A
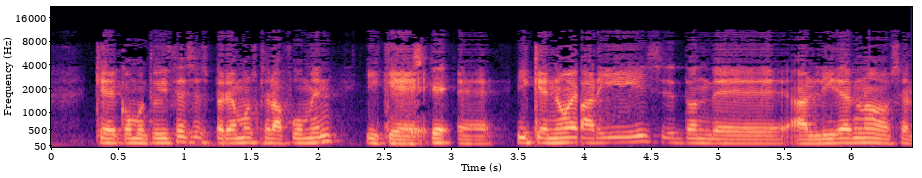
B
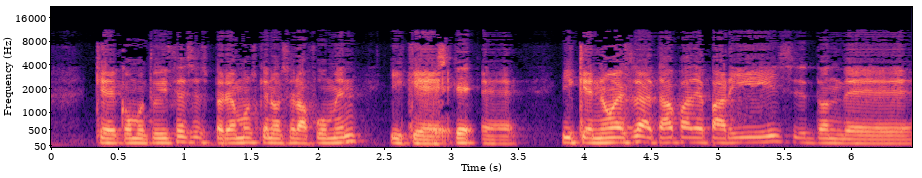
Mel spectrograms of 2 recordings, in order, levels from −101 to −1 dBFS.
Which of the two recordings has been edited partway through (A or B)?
A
